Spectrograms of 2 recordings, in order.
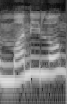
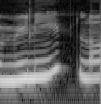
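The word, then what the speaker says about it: Muni Long: Is it pronounced Money Long or Mooney Long? Oh, Mooney.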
